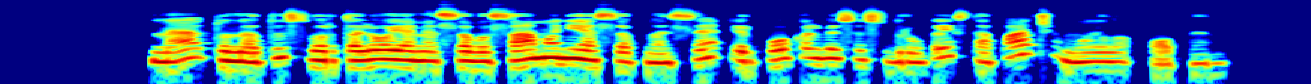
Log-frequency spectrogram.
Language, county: Lithuanian, Šiauliai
